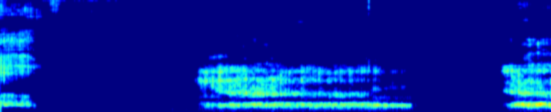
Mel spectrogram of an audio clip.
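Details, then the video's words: American bison bellowing: a deep, steady, droning roar held for about three seconds after a brief tail of an earlier call, with a second low bellow beginning near the end. "American bison sound - buffalo sound effect"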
